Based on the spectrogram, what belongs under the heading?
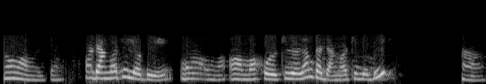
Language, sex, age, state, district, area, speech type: Assamese, female, 18-30, Assam, Sonitpur, rural, conversation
